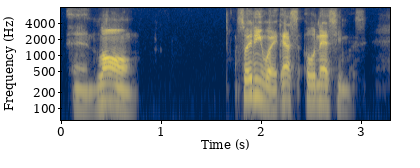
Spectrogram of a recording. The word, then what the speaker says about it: Onesimus: So anyway, that's Onesimus, right? Who Tariq said once, but I know he's talking about and his name is spelled like that, but it's Ones Onesimus.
